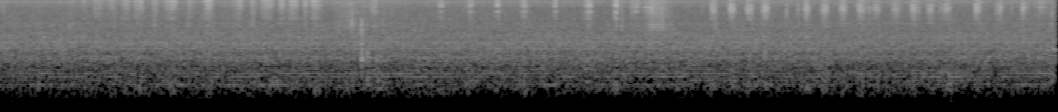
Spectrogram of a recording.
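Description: Prismacolor coloured pencil scratching faintly on UArt sanded paper in quick runs of short strokes, with one sharper tick a little over three and a half seconds in. A steady faint hum lies beneath.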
